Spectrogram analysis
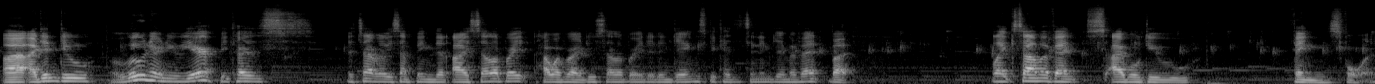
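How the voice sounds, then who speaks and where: A man's voice: medium pitch, normal speed, creaky, faint music behind. A man live-streaming a game, chatting casually in a joking, sweary, slangy way and reading text aloud with stumbles.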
